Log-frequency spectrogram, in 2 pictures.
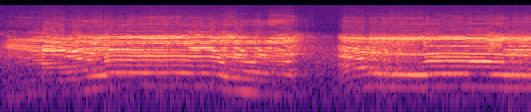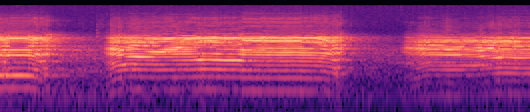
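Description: Red deer bellowing: four long, deep, drawn-out moaning calls, each nearly two seconds, repeated about every two seconds with brief pauses between.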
